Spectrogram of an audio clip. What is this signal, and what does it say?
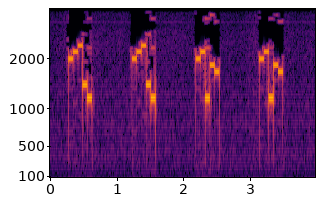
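Five-tone selective call (ZVEI), heard as quick runs of five tones, tones of about 70 ms. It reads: 89042 89042 89276 89276
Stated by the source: ZVEI five-tone selective call received on an SDR.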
